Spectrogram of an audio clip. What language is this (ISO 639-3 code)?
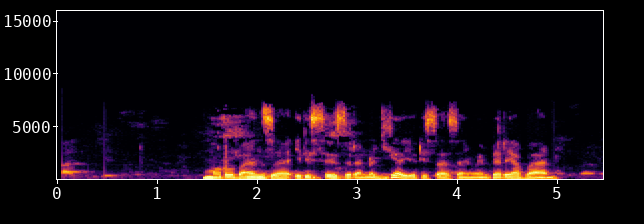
kin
